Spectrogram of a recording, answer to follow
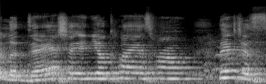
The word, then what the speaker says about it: La-a: pronounce this name and the name was spelled La hyphen a I was like La a la a she said no it's l dashia when you get a lashia in your classroom there's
